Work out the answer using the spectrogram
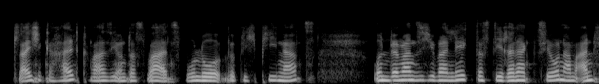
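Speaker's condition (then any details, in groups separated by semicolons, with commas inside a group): Cleft palate; congenital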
